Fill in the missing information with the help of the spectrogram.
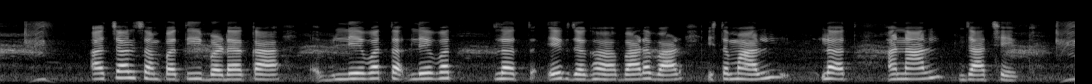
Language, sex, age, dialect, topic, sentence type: Magahi, female, 18-24, Northeastern/Surjapuri, banking, statement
